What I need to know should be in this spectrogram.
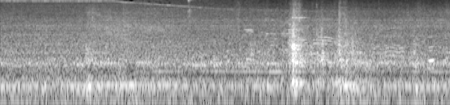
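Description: An excavator bucket scrapes and knocks against rocky soil.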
